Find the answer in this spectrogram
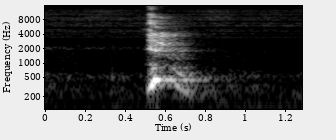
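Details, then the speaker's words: Adult in the middle of the night with long-standing hiccups, reportedly for years; a single sharp, abrupt voiced hiccup gulp breaks an otherwise quiet room. "I have hiccups I've had hiccups in like I don't know for years"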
